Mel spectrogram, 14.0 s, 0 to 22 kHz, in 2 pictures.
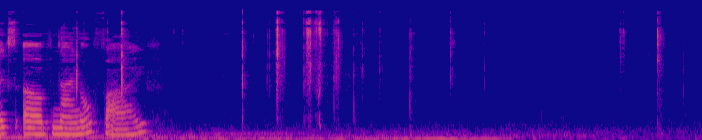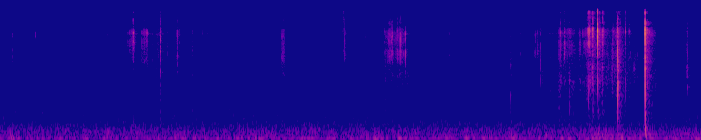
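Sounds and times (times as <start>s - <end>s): sharp plastic crackles: 2.4s - 4.8s, 12.4s - 14.0s.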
